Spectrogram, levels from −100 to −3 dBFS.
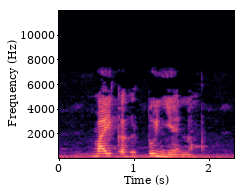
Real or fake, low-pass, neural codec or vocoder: fake; 7.2 kHz; codec, 16 kHz, 8 kbps, FreqCodec, larger model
